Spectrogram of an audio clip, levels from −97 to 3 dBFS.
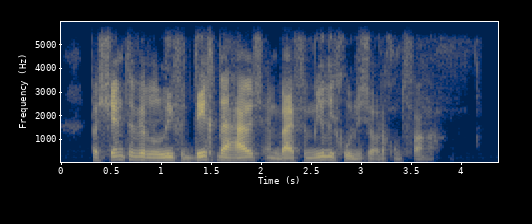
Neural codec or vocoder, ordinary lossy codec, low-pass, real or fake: none; Opus, 24 kbps; 5.4 kHz; real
